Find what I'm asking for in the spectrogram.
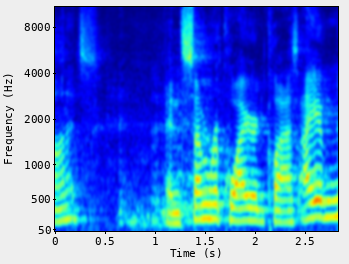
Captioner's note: audience laughs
